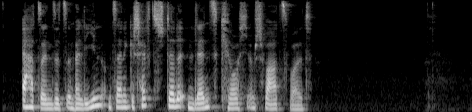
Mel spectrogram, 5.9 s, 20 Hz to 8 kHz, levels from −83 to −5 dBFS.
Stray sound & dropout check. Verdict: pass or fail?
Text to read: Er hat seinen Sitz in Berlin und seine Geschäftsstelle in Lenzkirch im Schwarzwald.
pass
